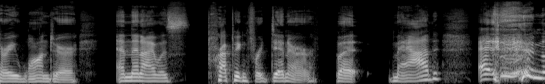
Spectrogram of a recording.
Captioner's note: laughs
